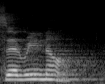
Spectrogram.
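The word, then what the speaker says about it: czar: जार ज़रीना, English में भी जार और ज़रीना सी इज साइलेंट।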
